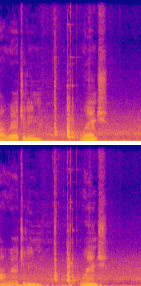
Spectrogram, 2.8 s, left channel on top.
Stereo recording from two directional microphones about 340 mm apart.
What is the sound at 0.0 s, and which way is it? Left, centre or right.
Speech, centre.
